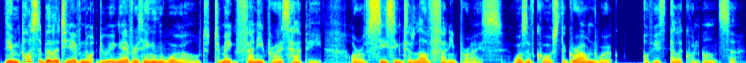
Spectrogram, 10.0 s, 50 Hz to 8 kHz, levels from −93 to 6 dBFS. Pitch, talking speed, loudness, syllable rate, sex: 135 Hz, 180 wpm, -20 LUFS, 5.5 syllables/s, female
